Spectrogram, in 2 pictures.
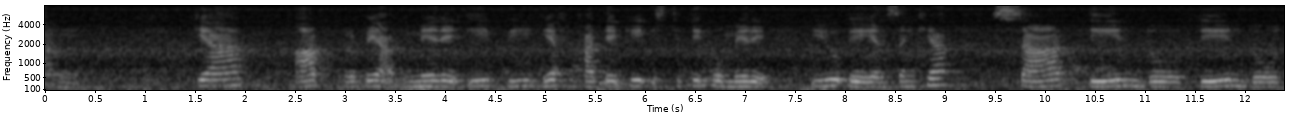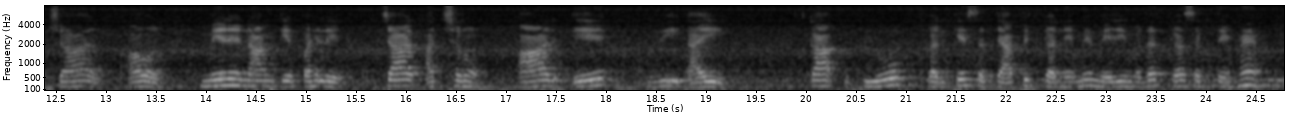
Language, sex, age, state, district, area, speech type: Hindi, female, 60+, Uttar Pradesh, Sitapur, rural, read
